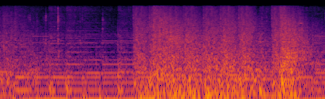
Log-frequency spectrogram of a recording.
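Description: Pistol fire from a Five-Seven in Counter-Strike: Global Offensive rattles in a dense burst of shots over game noise, loudest in the second half, with no talking.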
